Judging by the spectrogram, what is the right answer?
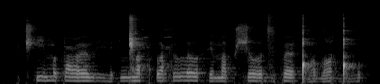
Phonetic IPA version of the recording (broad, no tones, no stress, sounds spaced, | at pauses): t͡ʃʼ i m ə p ʕ œ v e̤ | ŋ͡ǁ ɤ ħ ʔ ɤ ħ lː ɤ h ɪ m a p ʃ ɤ d͡z ə̤ p œ ɡ͡ǃ ɒ dˤ a ɡ͡ǃ o̤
